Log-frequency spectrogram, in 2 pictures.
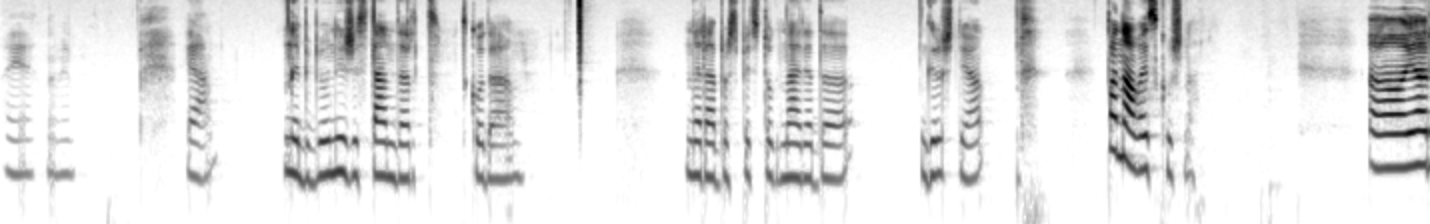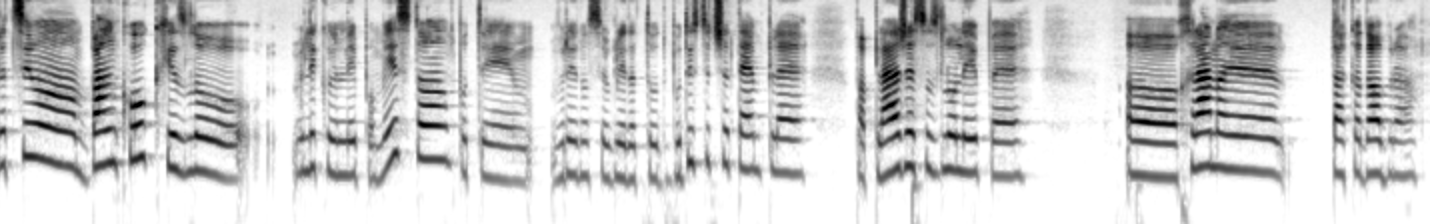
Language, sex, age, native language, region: Slovenian, female, 18-29, Slovenian, Central Slovenia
